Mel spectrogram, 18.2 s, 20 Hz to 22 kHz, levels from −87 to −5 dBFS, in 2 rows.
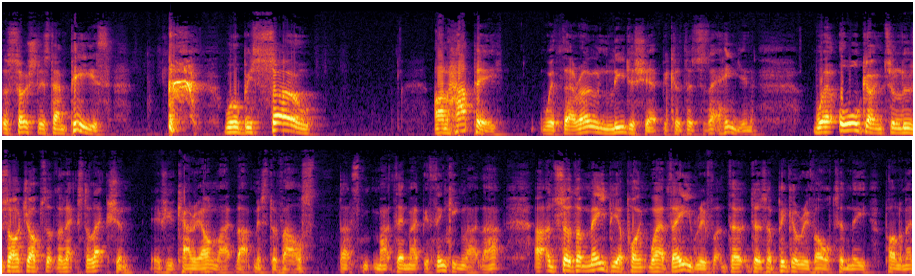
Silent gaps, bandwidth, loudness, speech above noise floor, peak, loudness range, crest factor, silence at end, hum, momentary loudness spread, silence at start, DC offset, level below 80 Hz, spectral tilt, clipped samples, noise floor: none; 12.5 kHz; -15 LUFS; 41 dB; 0 dBFS; 6 LU; 14 dB; 0 s; none; 14 LU; 0 s; under 0.1%; -48 dBFS; -6 dB/octave; under 0.1%; -55 dBFS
